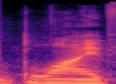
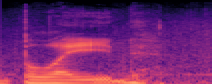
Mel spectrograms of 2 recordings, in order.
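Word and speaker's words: Blaidd: pronunciation guidance on this, and also Blythe the Half-Wolf, who I was calling Blade.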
